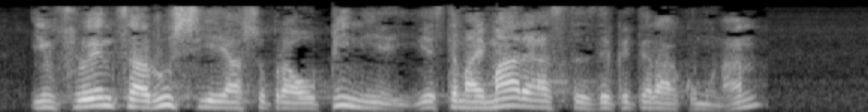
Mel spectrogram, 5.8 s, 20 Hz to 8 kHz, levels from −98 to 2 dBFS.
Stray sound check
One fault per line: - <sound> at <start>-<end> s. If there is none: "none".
none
